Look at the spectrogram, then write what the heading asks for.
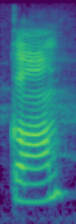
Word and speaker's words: calm: Words are half, calm, talk. Next silent letter is B.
